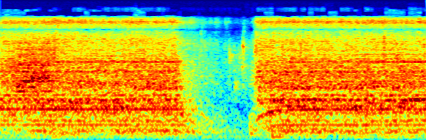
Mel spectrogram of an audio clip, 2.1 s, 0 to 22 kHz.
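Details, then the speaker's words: Old 155lph fuel pump from a 347ci Foxbody Mustang, powered to drain the tank before upgrade: steady, even electric hum and whine with a brief dip as it starts pumping; sounds quieter, pump works normally. "we got float sounds a lot quieter right if anybody wants to buy 155 liter per hour fuel pump it works"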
